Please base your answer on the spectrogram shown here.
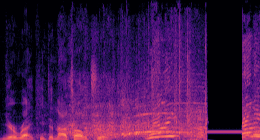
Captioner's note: beep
